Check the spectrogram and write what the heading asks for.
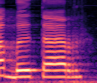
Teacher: با ساکن پر بھی قلقلہ ہوگا، یعنی با کو اس کے مخرج سے تھوڑا سا ہلا کے جنبش کے ساتھ پڑھا جائے گا۔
